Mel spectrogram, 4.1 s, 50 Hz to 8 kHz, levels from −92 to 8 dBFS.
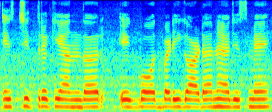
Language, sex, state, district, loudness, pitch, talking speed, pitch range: Hindi, female, Chhattisgarh, Raipur, -12 LUFS, 195 Hz, 145 wpm, 195-200 Hz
